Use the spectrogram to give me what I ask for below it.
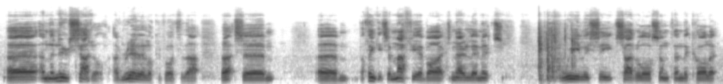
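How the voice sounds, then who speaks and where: A man's voice: fairly low pitch, normal speed, warm tone, dull audio, slight background noise. A man in his forties with a broad Derbyshire accent from the East Midlands, chatting casually to camera in a jokey, slangy way. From Derbyshire, England. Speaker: vlogger presenting a bike restoration. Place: mostly outdoors in a garden, some in a wooden shed workshop.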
